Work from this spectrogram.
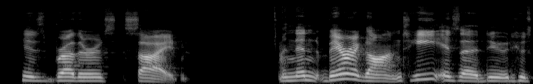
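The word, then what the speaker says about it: Baragund: Barragond. The emphasis on the second one, Barragond.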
